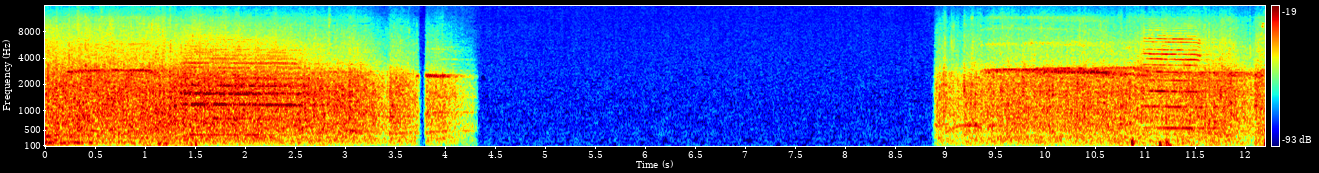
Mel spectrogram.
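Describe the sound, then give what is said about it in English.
A crowd claps loudly for Jesus in a dense, steady wash of applause for about four seconds, then falls abruptly silent before the clapping surges back just as strong to the end. “Well, if that hand clap is for Jesus, you can make it bigger.”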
